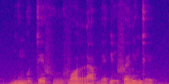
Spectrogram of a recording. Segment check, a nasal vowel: present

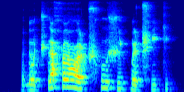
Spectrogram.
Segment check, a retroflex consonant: present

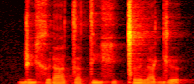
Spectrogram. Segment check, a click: present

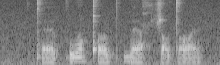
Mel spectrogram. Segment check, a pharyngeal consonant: present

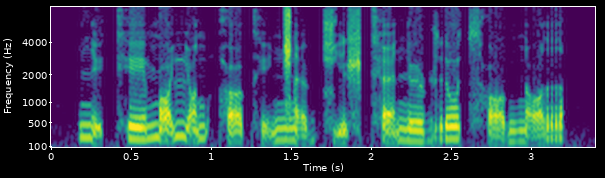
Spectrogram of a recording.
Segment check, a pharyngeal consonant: absent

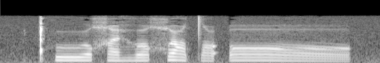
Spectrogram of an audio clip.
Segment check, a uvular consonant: present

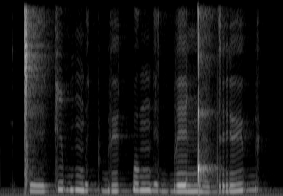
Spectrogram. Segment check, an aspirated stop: absent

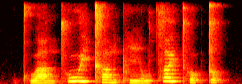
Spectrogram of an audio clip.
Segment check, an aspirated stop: present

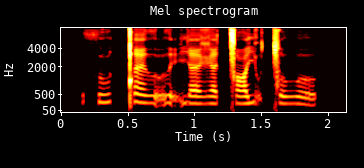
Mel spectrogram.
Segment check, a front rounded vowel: absent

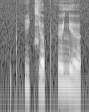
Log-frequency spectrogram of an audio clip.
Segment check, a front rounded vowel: present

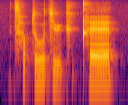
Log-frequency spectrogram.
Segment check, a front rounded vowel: present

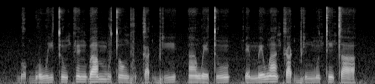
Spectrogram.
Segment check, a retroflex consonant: absent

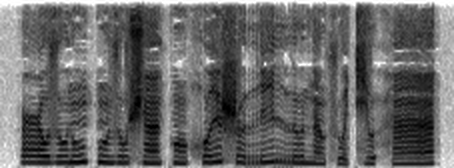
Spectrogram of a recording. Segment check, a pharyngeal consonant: present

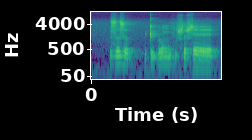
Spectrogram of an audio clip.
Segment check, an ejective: absent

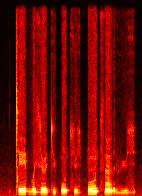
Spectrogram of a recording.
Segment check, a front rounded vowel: present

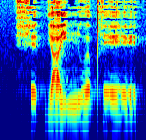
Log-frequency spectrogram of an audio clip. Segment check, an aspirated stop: present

